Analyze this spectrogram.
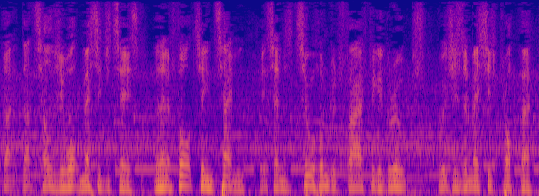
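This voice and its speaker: A man's voice: medium pitch, fairly even intonation, moderate pace. A man in an outdoor radio interview, answering in a detailed, matter-of-fact way as a radio enthusiast guest. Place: outdoors in a back alley. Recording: outdoor background noise.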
